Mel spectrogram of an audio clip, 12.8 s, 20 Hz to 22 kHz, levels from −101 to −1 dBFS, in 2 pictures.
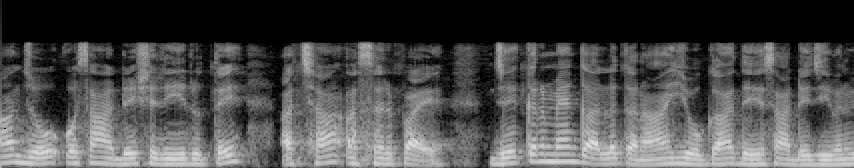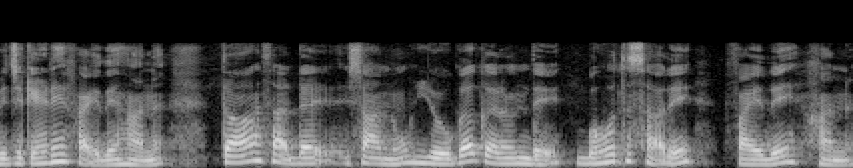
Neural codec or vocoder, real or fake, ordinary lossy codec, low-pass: none; real; none; none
